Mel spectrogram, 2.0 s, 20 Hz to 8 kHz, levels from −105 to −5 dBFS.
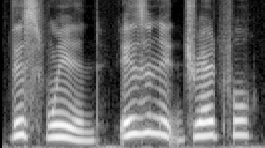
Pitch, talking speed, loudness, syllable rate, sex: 260 Hz, 120 wpm, -15 LUFS, 3.5 syllables/s, female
